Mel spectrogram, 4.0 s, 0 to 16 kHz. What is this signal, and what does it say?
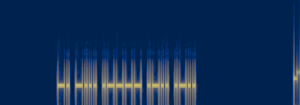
Morse code, heard as a keyed tone, about 40 wpm, 700 Hz. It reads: NB1LL
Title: USA Call Signs Repeated 3x 40wpm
